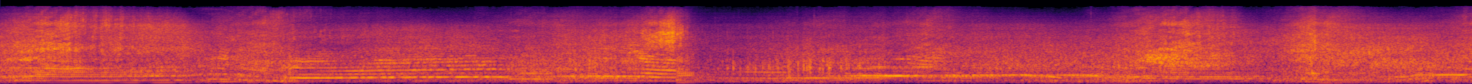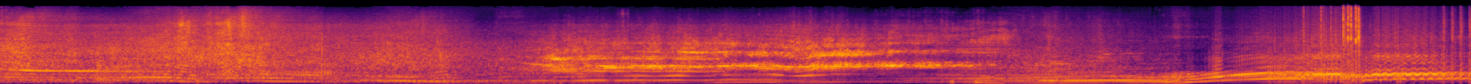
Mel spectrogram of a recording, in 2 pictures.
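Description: Hypercar engines accelerating hard down a race track, the pitch climbing and then dropping with each gear change. Near the end a car's engine is revved sharply up and down several times.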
